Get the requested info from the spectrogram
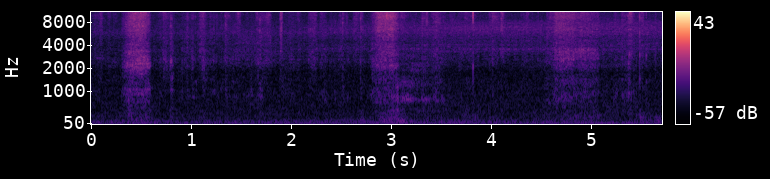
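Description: Corrugated cardboard being rolled tightly by hand, making three brief, faint scraping rustles.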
